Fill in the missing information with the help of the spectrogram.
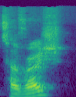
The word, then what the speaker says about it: Tavares: If you want to find out more about Nuno Tavares, or Tavares, however we're pronouncing it, I mean, I've been told time and time again that you don't actually pronounce the R from listening to other pronunciations, so it comes across as Tavares,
